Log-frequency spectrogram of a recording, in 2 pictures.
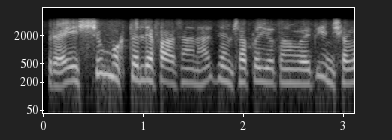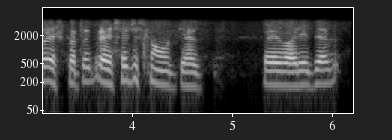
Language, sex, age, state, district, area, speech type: Kashmiri, male, 30-45, Jammu and Kashmir, Kulgam, rural, conversation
